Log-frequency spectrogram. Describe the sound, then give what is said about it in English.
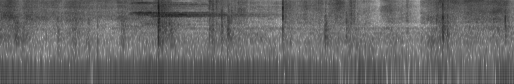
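A sheet of paper is folded and torn in half by hand for a junk journal, giving faint, scattered crinkles and short rustling crackles at an irregular pace. “And I'm going to cut this page in half. The old tried and true method. folding and tearing.”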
